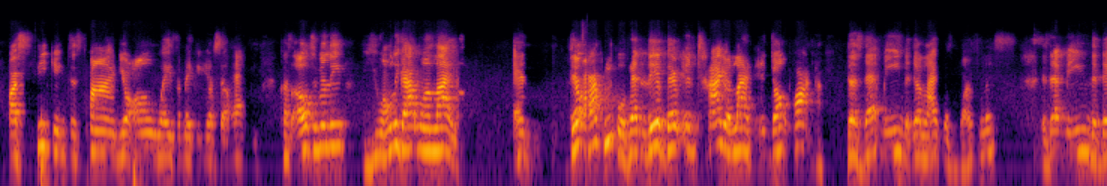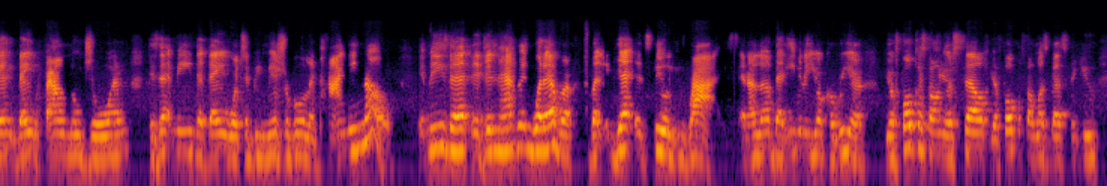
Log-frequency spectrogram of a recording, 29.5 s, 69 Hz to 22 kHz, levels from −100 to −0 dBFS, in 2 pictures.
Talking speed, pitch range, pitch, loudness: 185 wpm, 165-205 Hz, 180 Hz, -24 LUFS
